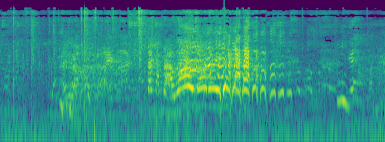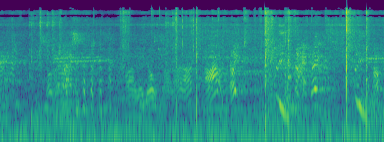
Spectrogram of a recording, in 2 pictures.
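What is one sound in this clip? Young adults shout and laugh with animation outdoors.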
